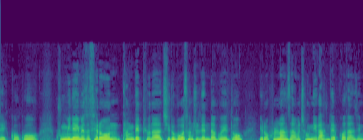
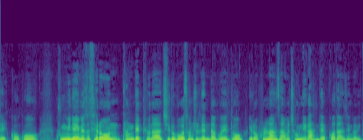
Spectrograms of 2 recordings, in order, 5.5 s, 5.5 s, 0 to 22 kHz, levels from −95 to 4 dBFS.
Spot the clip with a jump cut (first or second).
second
